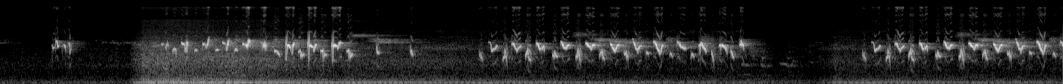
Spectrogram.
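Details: Yellow-vented bulbul lure song: three long, rapid trains of rhythmic chattering notes, each lasting a few seconds. A low mechanical hum sounds underneath during the phrases.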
